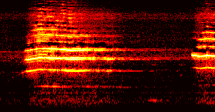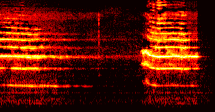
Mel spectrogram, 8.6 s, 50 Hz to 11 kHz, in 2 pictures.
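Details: Humpback whale song from the 1966 Bermuda recording of North Atlantic humpbacks migrating northward in spring. Three drawn-out, high, harmonically rich cries, each lasting one to two seconds, are separated by gaps of about two seconds.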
